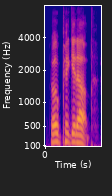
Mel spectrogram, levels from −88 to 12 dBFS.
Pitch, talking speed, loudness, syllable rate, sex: 160 Hz, 290 wpm, -16 LUFS, 6.3 syllables/s, male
